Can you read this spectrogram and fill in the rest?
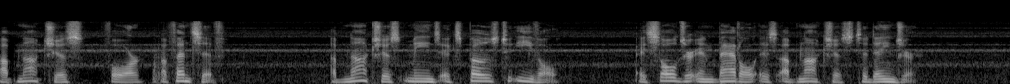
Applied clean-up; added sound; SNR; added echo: none; Fire; 18 dB; none.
